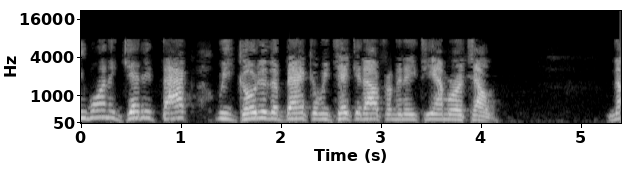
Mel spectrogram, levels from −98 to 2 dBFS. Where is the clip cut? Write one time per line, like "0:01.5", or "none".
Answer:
none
